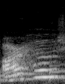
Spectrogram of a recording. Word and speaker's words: Arhoj: So this is my little ghost lamp from Studio Arhoj. I'm not sure how to pronounce that.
